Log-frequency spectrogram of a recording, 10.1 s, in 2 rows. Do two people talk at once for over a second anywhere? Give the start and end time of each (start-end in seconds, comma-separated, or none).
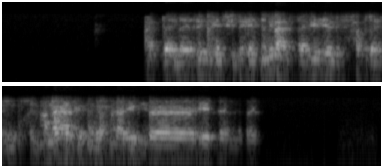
none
